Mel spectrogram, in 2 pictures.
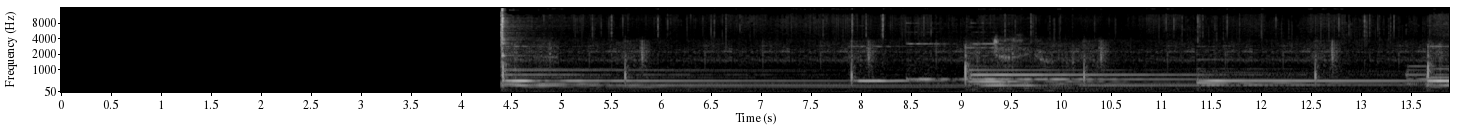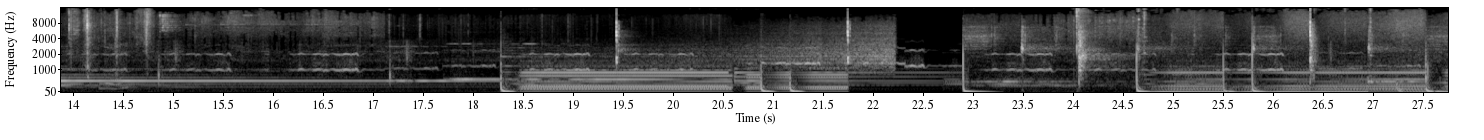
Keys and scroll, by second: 8.1 ctrl+t, 19.7 ctrl+l.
